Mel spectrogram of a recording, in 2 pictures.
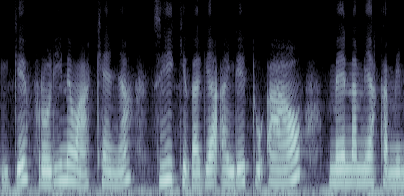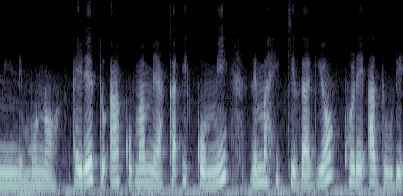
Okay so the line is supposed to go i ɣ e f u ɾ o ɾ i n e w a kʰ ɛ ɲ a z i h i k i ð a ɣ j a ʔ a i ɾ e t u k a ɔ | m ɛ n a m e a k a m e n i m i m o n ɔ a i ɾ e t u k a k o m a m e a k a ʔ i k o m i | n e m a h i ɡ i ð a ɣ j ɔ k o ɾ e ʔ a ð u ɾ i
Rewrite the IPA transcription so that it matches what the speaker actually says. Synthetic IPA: i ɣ e f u ɾ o ɾ i n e w a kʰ ɛ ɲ a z i h i k i ð a ɣ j a ʔ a i ɾ e t u ʔ a ɔ | m ɛ n a m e a k a m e n i n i m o n ɔ a i ɾ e t u ʔ a k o m a m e a k a ʔ i k o m i | n e m a h i k i ð a ɣ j ɔ k o ɾ e ʔ a ð u ɾ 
